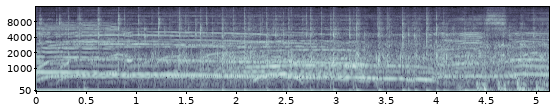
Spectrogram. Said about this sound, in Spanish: Este, todos se me ponen de pie. Special guest in the building. Todos se me alborotan me la reciben con un fuerte aplauso a esta chica.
